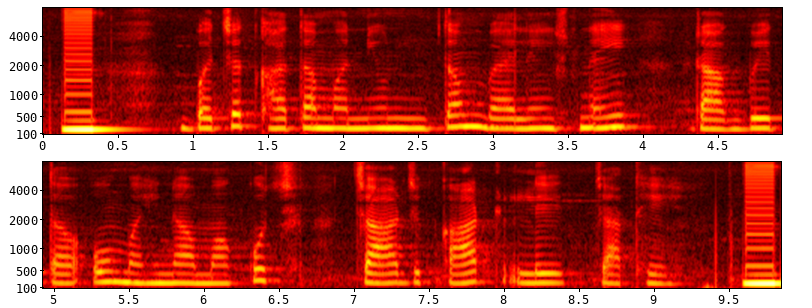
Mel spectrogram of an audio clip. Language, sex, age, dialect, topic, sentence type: Chhattisgarhi, female, 18-24, Western/Budati/Khatahi, banking, statement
